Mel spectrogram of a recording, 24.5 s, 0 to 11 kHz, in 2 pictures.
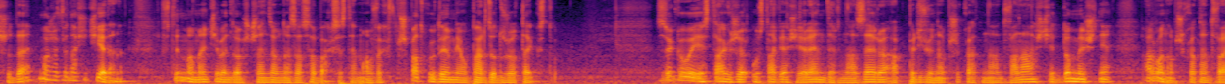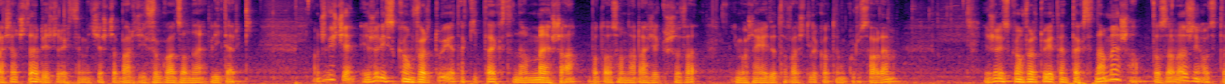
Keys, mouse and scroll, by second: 1.2-1.8 scroll down 5, 1.8 shift+middle click, 2.6 middle click, 6.6 click, 8.6 click, 14.4 shift+middle click, 15.2 middle click, 16.7 KP_1, 19.3 Tab, 20.4 Left, 20.6 Left, 20.9 Right, 21.3 Right, 21.6 Tab.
